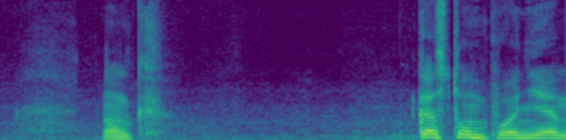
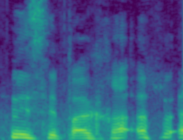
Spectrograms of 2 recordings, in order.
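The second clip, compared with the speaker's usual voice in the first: saying it through a light real laugh; amused laugh. Real, not acted. Coach joking about looking like a fish, amused laugh. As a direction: let a chuckle lead into the words.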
